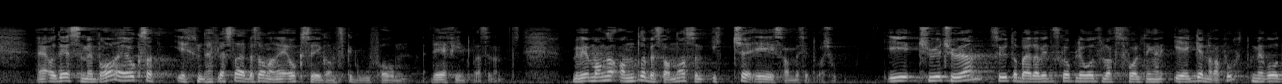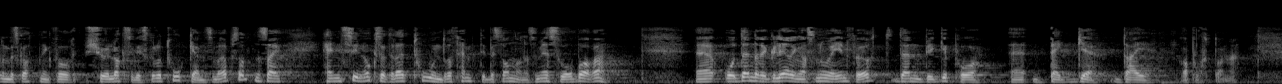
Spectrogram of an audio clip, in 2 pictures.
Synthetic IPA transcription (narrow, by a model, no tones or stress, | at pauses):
ɔd̪ɛsɔmɛɾbɾɑːɛɾjʊɔksɔɑt̪d̪æɪflɛst̪əɑd̪æɪbəst̪ɑnːəʁnəɛɾɔksɔɪɡɑnskəɡuːfɔɾmd̪ɛːɾfiːnt̪pʰɾɛ̰sɪd̪ɛ̰nt̪mɛnʋɪɑɾmɑŋːəʔɑnd̪ɾəbəst̪ɑnːəɾsɔmɪt͡ʃːəʔɛɾɪsɑmːəsɪt̪ʉɑ̰ʃṵːn | ɪt͡ʃʉːət͡ʃʉːəsɔʉːt̪ɑɾbæɪəɾʋiːt̪n̩skɑːpəlɪɾoːd̪fɔlɑksfɔʋɑlk̪nɪŋæɪneːɡənɾɑpʰɔɾt̪mɛɾoːd̪ɔmbəskɑt̪nɪŋfɔɾʃøːlɑksəʋɪskəʁd̪ɔt̪ʰuːkɛnsɔmɾɛpɾəsɑnt̪n̩sæɪ | hɛnsyːnɔksɔt̪ʰɪld̪æɪt̪ʰuːhʉnd̪ɾəɔfɛmt̪ɪbəst̪ɑnːəʁnəsɔmɛsoːɾbɑːɾə | ɔd̪ɛnɾɛɡʉleːɾɪŋɑsɔmnoːɛɾɪnføːɾt̪d̪ɛnbʏɡːəpʰɔ | bɛɡːəd̪æɪɾɑpʰɔɾt̪ɑ̰nə̰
